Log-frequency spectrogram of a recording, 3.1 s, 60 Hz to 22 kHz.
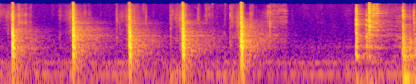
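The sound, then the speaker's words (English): Knife chopping four bananas into bite-sized pieces about an inch thick: five crisp, evenly spaced cuts, then a few quicker, uneven strikes near the end, with no voices. “We're going to chop the four bananas into bite-sized pieces. You just want them about 1 inch thick.”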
